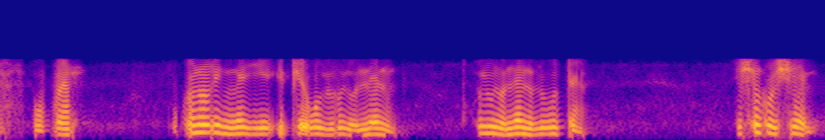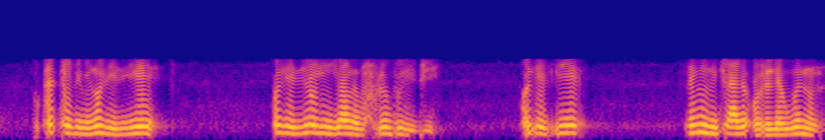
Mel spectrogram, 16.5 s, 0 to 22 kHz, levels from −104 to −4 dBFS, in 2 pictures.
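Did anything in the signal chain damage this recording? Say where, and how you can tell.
Yes, at the codec stage: a Codec 2 vocoder runs throughout, heavily damaging the speech, which fits a rate of about 1.6 kbit/s. Since only pitch, voicing, energy and envelope survive, sine-wave resynthesis sounds robotic and buzzy. A spectrogram shows rigid synthetic harmonic combs, nothing above 3.6 kHz or below 150 Hz, and a waveform unlike the original.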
